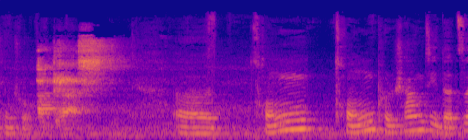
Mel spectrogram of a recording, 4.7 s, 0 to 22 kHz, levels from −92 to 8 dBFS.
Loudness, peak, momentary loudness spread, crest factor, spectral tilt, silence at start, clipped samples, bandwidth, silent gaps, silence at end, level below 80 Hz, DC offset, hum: -27 LUFS; -8 dBFS; 18 LU; 20 dB; -3 dB/octave; 0 s; under 0.1%; 16 kHz; none; 0 s; -54 dBFS; under 0.1%; none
